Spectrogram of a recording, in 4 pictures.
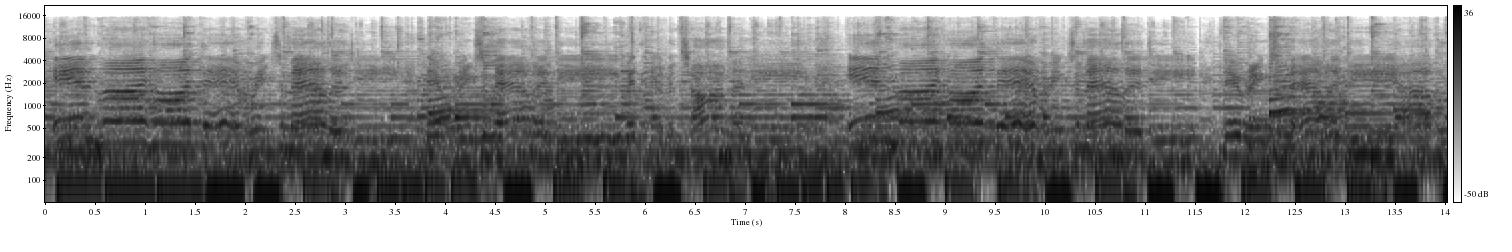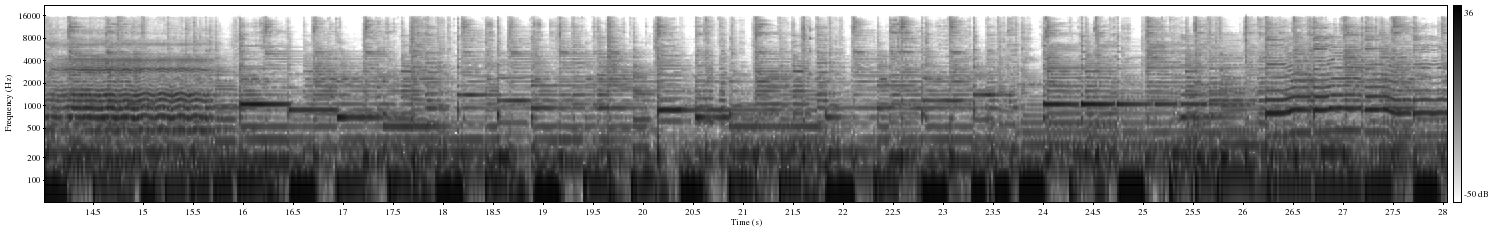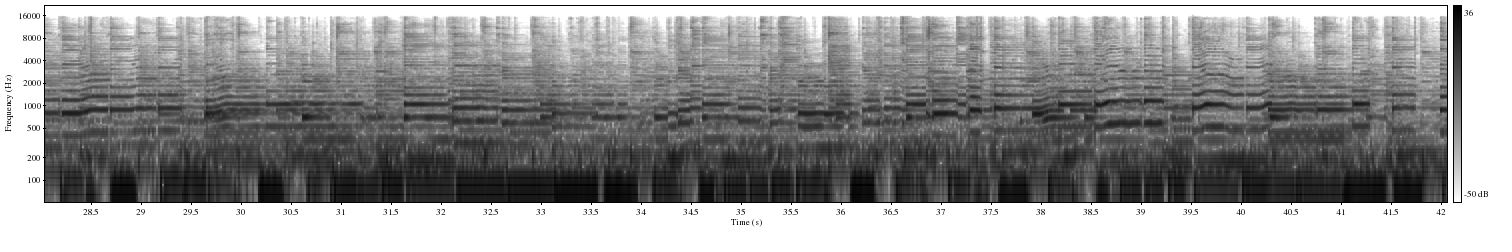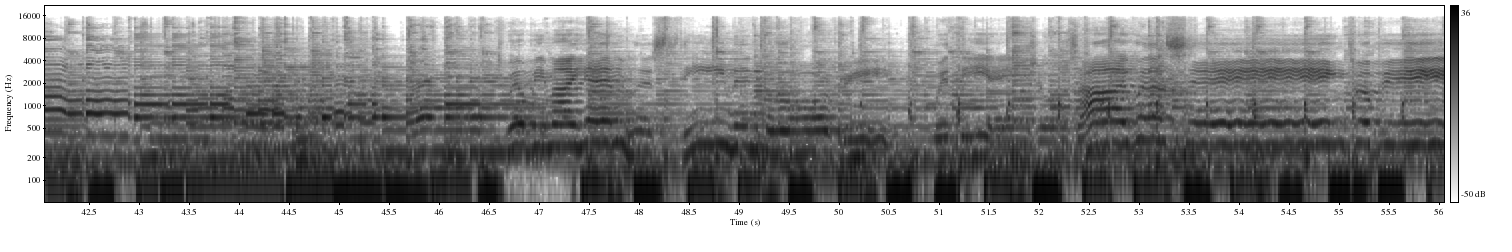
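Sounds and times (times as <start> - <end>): lead instrument melody: 0.0 - 53.4
acoustic guitar: 0.0 - 56.0
bass line: 0.0 - 56.0.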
